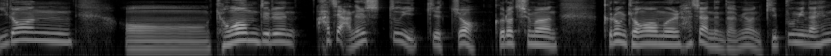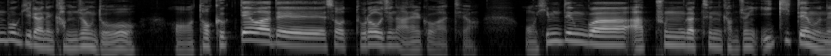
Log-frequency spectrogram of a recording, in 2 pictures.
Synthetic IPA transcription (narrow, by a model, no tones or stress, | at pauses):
iɾʌn | ʌ | kjʌŋʌmdɯɾɯn | had͡ʑia̰nɯɭs͈u̥d̥oik͈e̞t̚t͡ɕ͈okɯɾʌt͡ɕʰimankɯɾʌnkjʌŋʌmɯɭɦad͡ʑianːɯndamjʌnkip͈uminaɦeŋboɡiɾanɯnkamd͡ʑʌŋdo | ʌ̰tʌkɯk̚t͈e̞wade̞sʰʌtoɾaod͡ʑinɯna̰nɯɭk͈ʌk͈a̰tʰe̞jo̰ | ʌ̰çimdɯmɡwaa̰pʰɯmɡatʰɯnkamd͡ʑʌŋiʔik͈it͈e̞mune̞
